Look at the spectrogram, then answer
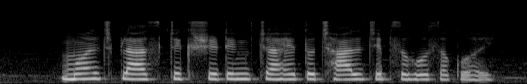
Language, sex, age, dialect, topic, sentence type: Magahi, male, 18-24, Southern, agriculture, statement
